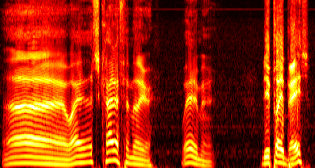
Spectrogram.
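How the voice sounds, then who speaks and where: Guy on cb radio just shootin the breeze, slangy storyteller, dry sound, middling pitch. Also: animated, unhurried, dry recording. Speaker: musician chatting on CB radio. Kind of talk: casual radio chat.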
